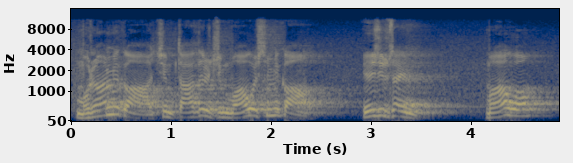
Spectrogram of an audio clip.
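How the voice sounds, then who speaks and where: A male pastor preaching emphatically, firing rhetorical questions and swinging between loud and soft. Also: on the high side, animated, normal speed, reverberant, big-room sound, slight background noise, rough recording. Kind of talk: sermon. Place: church sanctuary.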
